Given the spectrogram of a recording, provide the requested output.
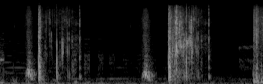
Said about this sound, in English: Oh, you knocked down my ice wall. Now the slimes are going to get through.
